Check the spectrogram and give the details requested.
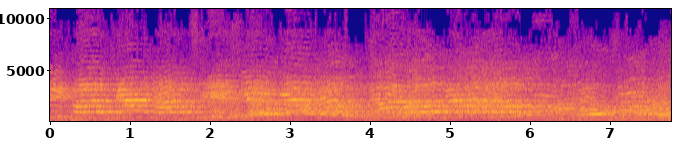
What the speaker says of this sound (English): In doubles, the chants get a little bit more complicated from the crowd.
